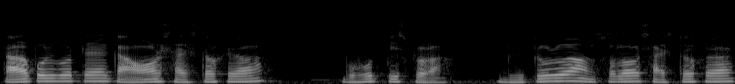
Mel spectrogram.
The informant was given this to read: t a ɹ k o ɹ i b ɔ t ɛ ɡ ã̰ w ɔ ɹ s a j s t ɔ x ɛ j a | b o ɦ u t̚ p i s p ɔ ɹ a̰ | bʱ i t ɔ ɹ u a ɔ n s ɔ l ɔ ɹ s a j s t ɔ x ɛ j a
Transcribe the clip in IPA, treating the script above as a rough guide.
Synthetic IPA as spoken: t a ɹ p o ɹ i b ɔ t ɛ ɡ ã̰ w ɔ ɹ s a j s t ɔ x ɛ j a | b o ɦ u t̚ p i s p ɔ ɹ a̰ | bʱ i t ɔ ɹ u a ɔ n s ɔ l ɔ ɹ s a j s t ɔ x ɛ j a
